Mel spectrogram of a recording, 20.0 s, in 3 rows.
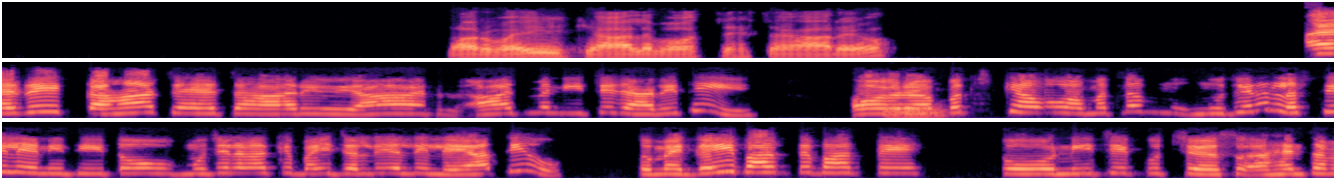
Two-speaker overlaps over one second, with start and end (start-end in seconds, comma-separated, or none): none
